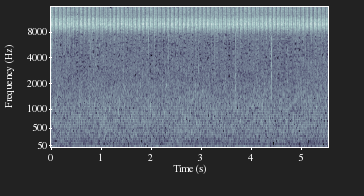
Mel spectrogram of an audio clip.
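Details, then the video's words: A high, unbroken shimmering chorus of crickets at night near a river, heard above the steady roar of flowing water, with a few faint crackles from a campfire. "1 Hour of Crackling Fire, Crickets, Ambient Nature Sounds"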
